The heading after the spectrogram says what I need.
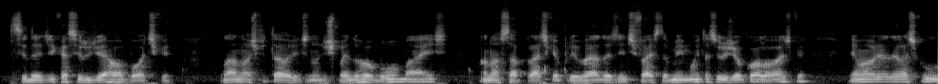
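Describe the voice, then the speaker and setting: Gravelly-voiced man explaining patiently. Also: deep voice, a little mellow. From Salvador, Bahia, Brazil. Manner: explanatory, hesitant restarts. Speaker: urologist and professor, guest. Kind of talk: podcast interview.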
